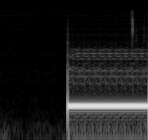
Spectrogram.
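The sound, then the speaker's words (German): After a half-second of silence, a loud, steady telephone ringing tone sounds on an outgoing call placed from an office: a single unbroken mid-pitched beep holding through to the end, with no voices. “Klingelt schon mal.”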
